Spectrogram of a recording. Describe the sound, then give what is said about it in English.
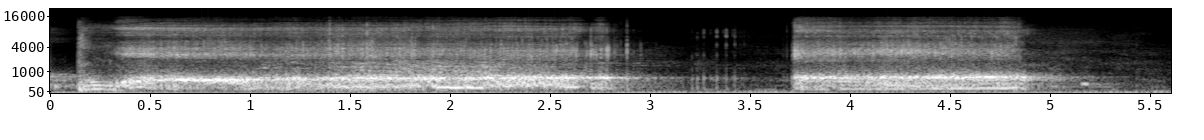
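A voice imitates a man's breathing as he falls asleep: two long, rasping, snore-like breaths, loud and guttural, separated by a short pause. “And people knew he was asleep because his breathing changed. So normally he breathed like this. And then when he would fall asleep, it turned into this.”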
